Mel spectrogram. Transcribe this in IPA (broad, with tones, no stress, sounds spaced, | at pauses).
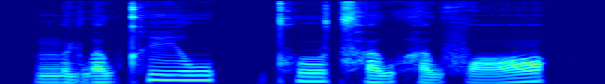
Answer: ŋ ɵ˨˩ ɥ w ɐ˨ w kʰ iː˥ w | kʰ uː˧ t͡sʰ ɐ˨ w h ɐ˨˩ w f ɔː˨˥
